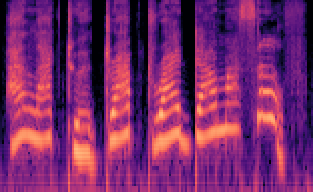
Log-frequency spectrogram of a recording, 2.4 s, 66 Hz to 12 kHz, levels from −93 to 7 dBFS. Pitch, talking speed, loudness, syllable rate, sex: 275 Hz, 205 wpm, -18 LUFS, 4.5 syllables/s, female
